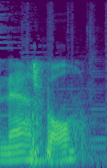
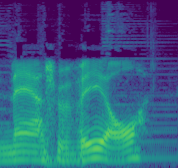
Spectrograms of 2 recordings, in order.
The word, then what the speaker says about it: Nashville: Yes, we're in lovely Nashville, Tennessee, or as the locals say, Nashville. Nashville, you can't say Nashville.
